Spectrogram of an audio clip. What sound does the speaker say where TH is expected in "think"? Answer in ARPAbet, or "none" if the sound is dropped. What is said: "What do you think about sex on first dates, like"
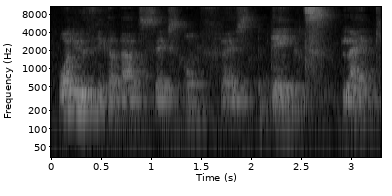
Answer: TH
